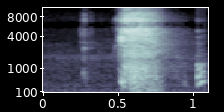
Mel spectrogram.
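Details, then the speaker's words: On a bad allergy day, sneezing on and off all day: one loud, forceful sneeze after a short catch of breath following a tickly buildup; allergic sneeze. "Oh, whoa, that was big. Today has been a crazy allergy day."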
